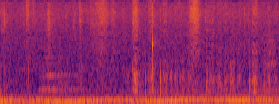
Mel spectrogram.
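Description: Pen or marker scratching across a writing surface during a physics lesson, a brief run of soft, close scribbling strokes over a low background hum.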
